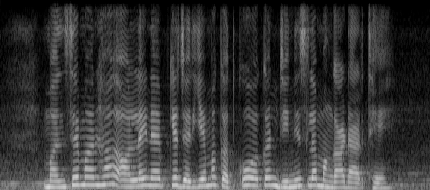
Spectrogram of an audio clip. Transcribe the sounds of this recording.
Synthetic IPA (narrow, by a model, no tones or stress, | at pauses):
mənseməɾɦəɔːnlaːɪnɛːpked͡ʒɐɾijemẽkət̪koəkənd͡ʒinislɐmɐ̃ŋɡaːɖaːɾt̪ʰe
